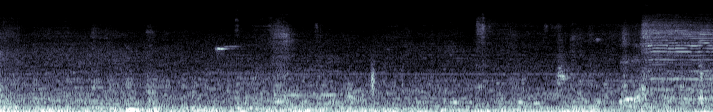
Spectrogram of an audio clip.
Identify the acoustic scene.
bus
